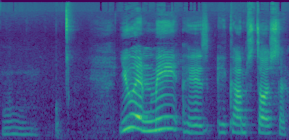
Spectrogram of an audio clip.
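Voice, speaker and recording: A woman's voice: a little high, big pitch swings, slow pace, a little hiss or hum. A woman with a Vietnamese accent, a native Vietnamese speaker, casually reading a poem with playful, chatty asides. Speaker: presenter reading a translated poem.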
